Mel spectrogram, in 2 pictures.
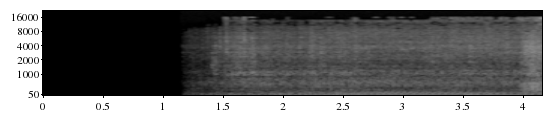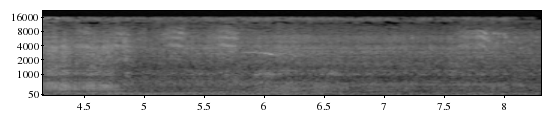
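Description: About a second of silence, then a steady, noisy ambience fades in and carries on, swelling a little about halfway through, with a few faint high chirps. It is an ambient sound-effect bed opening the next track, before its music begins.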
